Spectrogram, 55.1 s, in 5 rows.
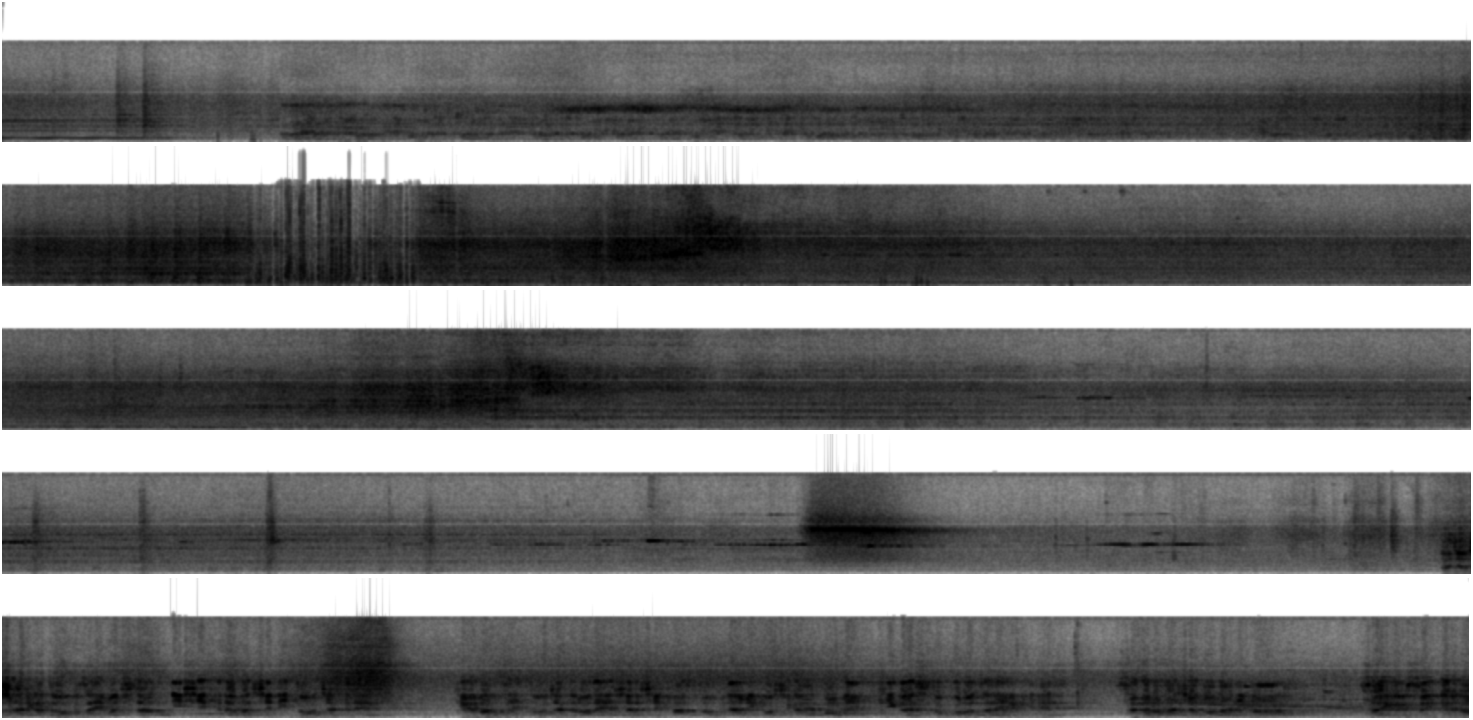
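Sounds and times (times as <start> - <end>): train wheel and running noise: 7.3 - 13.2, 22.3 - 38.2.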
